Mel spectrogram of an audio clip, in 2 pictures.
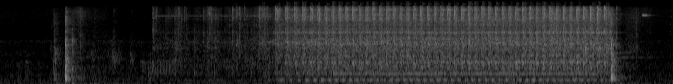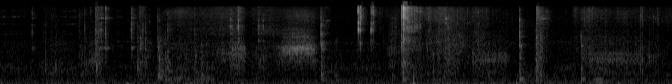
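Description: A sewing machine stitches a pocket onto a bag during bag making, running in one loud, steady burst of a few seconds before stopping, followed by quiet handling clicks and small movements.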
